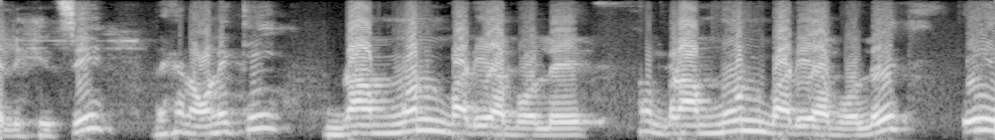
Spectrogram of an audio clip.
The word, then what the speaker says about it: ব্রাহ্মণবাড়িয়া: ব্রাহ্মণ বাড়িয়া এখানে দেখুন এই হ এর উচ্চারণটা কিন্তু পরে হবে সবসময় তাহলে আগে হবে কোনটার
